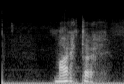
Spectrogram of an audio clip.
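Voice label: "marter", Dutch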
